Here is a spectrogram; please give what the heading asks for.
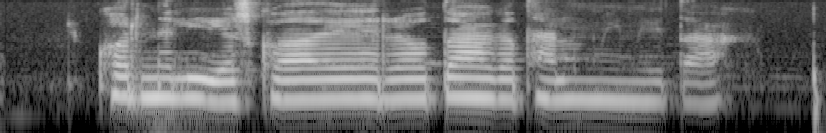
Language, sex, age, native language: Icelandic, male, 11, Icelandic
